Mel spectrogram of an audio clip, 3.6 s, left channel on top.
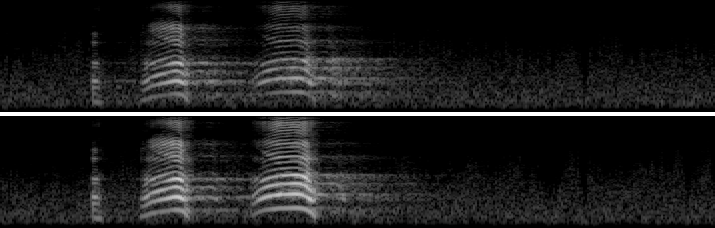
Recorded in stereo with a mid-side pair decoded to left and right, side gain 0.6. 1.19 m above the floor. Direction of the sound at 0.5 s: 20° right.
